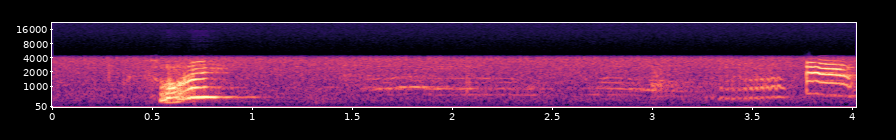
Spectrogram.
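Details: Souris, a half-Siamese mixed-breed cat, meows indoors: one loud, bending meow, then faint tonal sounds, and a second sharp, rising meow at the end.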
